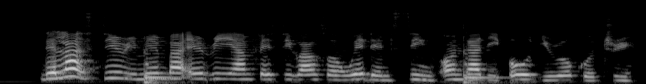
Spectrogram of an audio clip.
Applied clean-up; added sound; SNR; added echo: neural mask model RNNoise.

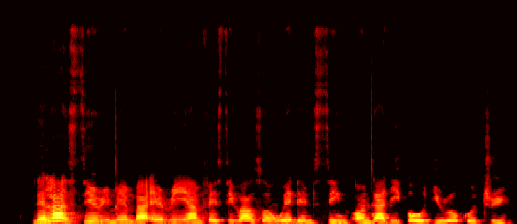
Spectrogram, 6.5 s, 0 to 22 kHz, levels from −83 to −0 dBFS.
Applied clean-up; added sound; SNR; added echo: neural mask model Resemble Enhance denoiser.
